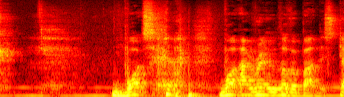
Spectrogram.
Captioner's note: laughing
